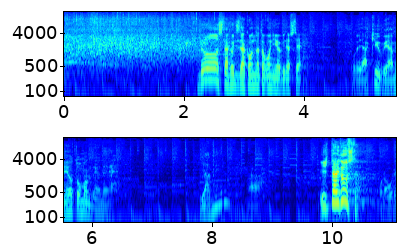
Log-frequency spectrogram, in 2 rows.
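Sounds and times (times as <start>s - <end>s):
audience applause: 0.0s - 2.7s.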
